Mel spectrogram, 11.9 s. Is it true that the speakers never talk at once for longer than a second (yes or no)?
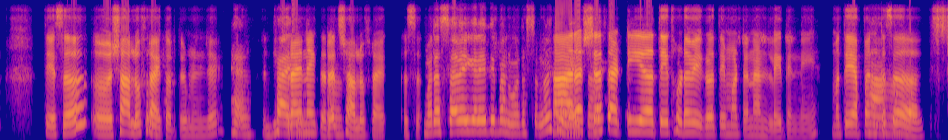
yes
